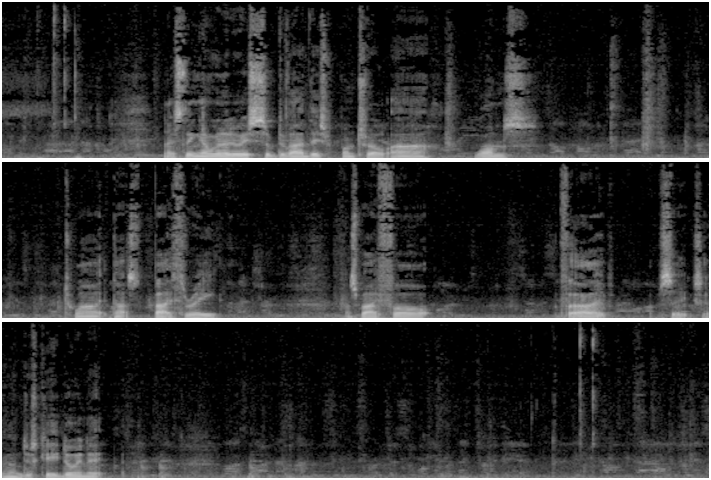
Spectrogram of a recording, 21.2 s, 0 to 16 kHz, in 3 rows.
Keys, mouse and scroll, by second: 0.4 click, 2.4 ctrl+r, 6.4-7.4 scroll up 1, 8.6-9.3 scroll down 2, 9.3-10.9 scroll up 1, 10.9-12.6 scroll up 1, 12.6 scroll up 2, 13.5 scroll, 14.6-15.2 scroll, 15.2-15.8 scroll, 15.8 scroll, 16.7-18.0 scroll, 18.0-19.7 scroll, 19.8 click.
